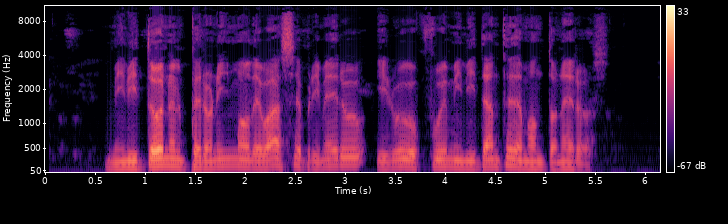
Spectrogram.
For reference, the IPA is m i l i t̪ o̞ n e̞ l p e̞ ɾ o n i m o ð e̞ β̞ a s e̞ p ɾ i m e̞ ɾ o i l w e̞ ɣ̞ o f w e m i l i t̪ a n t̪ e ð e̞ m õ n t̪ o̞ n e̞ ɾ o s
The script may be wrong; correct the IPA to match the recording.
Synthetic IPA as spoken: m i l i t̪ o̞ n e̞ l p e̞ ɾ o n i m o ð e̞ β̞ a s e̞ p ɾ i m e̞ ɾ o i l w e̞ ɣ̞ o f w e m i l i t̪ a n t̪ e ð e̞ m õ n t̪ o̞ n e̞ ɾ o s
